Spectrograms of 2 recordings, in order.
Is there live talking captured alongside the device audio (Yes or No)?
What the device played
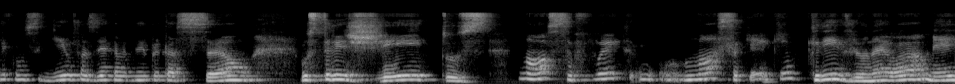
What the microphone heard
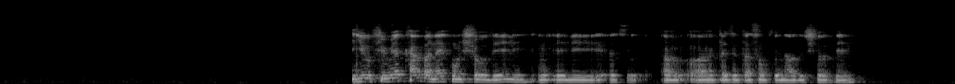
Yes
